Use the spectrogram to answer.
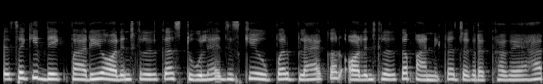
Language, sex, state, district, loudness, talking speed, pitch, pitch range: Hindi, female, Bihar, Katihar, -14 LUFS, 265 wpm, 235 Hz, 220-250 Hz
